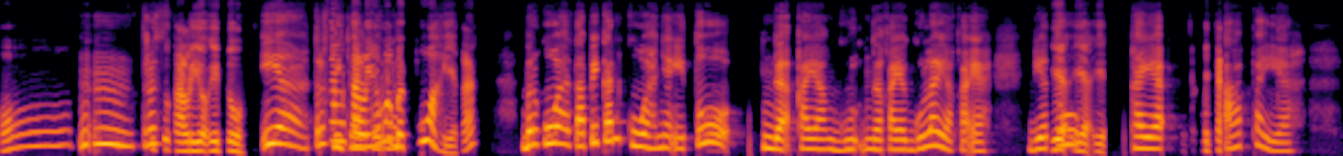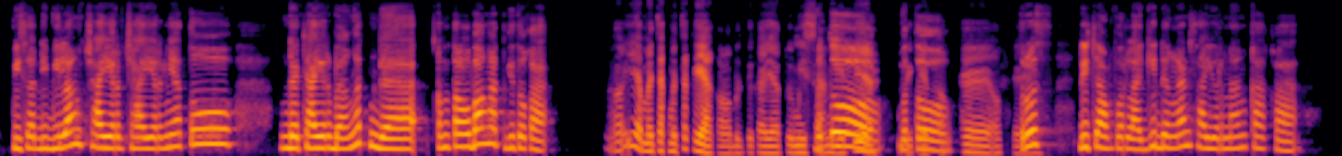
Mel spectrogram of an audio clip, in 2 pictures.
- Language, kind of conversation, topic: Indonesian, podcast, Bagaimana keluarga kalian menjaga dan mewariskan resep masakan turun-temurun?
- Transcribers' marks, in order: tapping; other background noise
